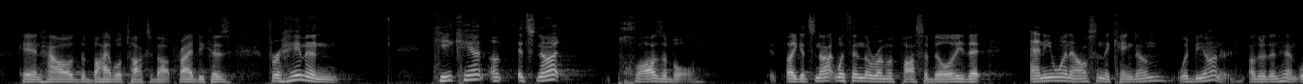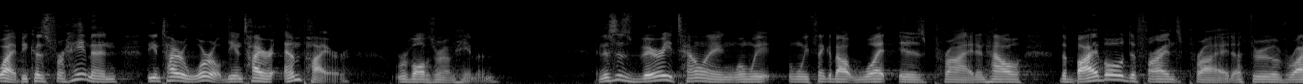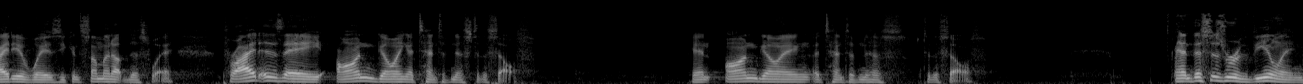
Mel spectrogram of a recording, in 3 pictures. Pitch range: 115-145 Hz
